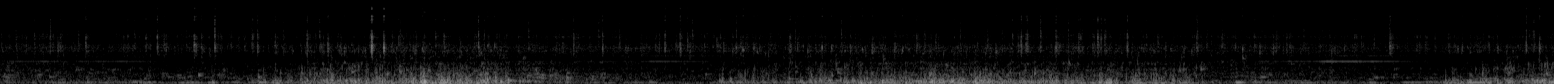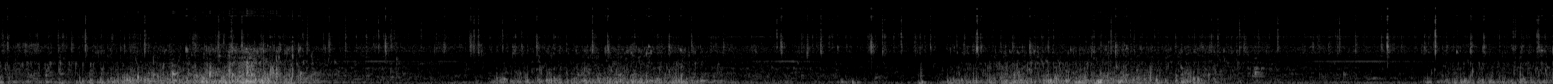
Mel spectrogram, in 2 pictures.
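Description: Scuba diver breathing through a regulator underwater: a short faint hiss of inhalation, then a longer rumble of exhaled bubbles, repeating about every five to six seconds. The loudest exhale comes about eighteen seconds in.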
